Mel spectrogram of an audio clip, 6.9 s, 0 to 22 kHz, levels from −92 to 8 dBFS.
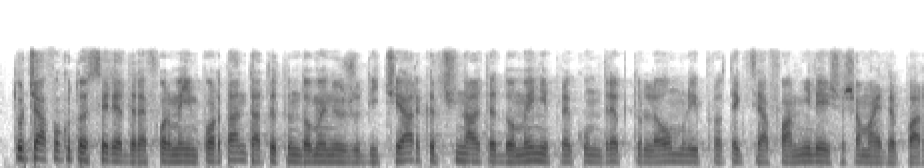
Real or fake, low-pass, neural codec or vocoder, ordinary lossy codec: real; 7.2 kHz; none; Opus, 24 kbps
